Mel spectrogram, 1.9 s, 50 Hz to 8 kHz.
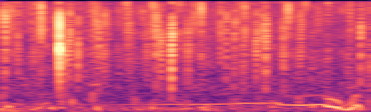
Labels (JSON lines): {"label": "biophony, cascading saw", "recorder": "SoundTrap 600 or HydroMoth"}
